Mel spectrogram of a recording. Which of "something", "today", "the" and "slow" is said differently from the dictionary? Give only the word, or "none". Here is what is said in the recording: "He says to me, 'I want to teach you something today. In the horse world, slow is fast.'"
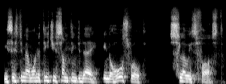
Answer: none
